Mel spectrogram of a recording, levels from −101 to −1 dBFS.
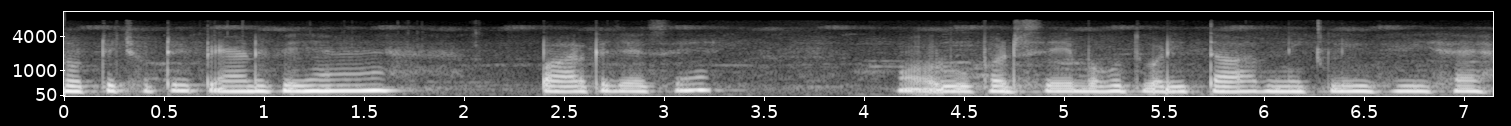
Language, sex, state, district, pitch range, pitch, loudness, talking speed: Hindi, female, Haryana, Charkhi Dadri, 200-220 Hz, 205 Hz, -15 LUFS, 140 wpm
